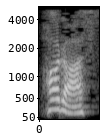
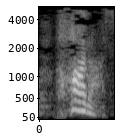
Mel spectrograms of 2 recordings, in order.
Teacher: you make it a rough sound and you go hodos. You put the H sound in front of it. · Shown in: second take · It's a breath sound. · Term: rough breathing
